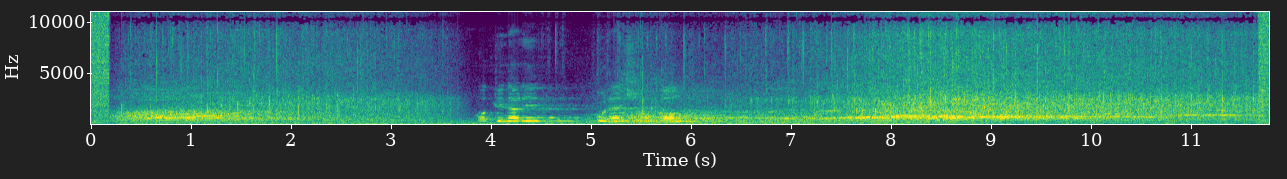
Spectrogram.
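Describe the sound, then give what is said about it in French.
A crowd of about 10,000 students at National Taiwan University applauds and cheers in triumph for Nvidia founder Jensen Huang, a dense, steady roar of clapping with a voice heard partway through. “Jensen Huang, l'un des fondateurs de Nvidia, accueilli en triomphe à l'Université nationale de Taïwan il y a quelques jours, devant 10 000 étudiants chauffés à blanc.”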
